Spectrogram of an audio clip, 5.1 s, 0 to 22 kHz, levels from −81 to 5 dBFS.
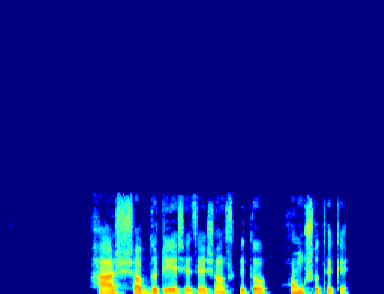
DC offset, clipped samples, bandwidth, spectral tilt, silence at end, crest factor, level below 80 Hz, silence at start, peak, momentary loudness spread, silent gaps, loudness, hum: under 0.1%; under 0.1%; 7.8 kHz; -6 dB/octave; 0.5 s; 20 dB; -60 dBFS; 1.25 s; -2 dBFS; 9 LU; 3.64-3.76 s; -20 LUFS; none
